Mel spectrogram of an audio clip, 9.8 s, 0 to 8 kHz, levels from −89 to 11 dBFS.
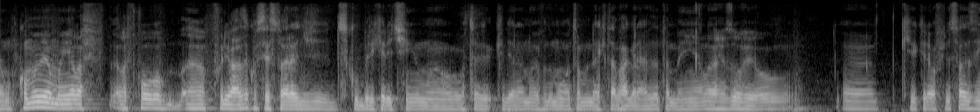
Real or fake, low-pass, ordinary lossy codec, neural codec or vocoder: real; 7.2 kHz; none; none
